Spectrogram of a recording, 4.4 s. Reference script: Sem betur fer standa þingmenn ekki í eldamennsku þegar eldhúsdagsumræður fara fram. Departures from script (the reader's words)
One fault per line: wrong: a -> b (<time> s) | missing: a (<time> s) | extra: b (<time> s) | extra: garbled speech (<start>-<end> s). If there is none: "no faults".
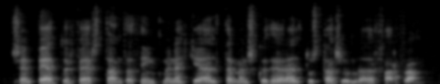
no faults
